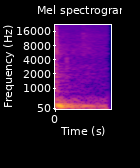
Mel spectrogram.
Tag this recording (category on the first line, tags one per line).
Sound effects > Objects / House appliances
bucket
carry
clatter
cleaning
drop
foley
handle
hollow
household
knock
lid
liquid
pail
plastic
pour
scoop
shake
slam
spill
tip
tool
water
